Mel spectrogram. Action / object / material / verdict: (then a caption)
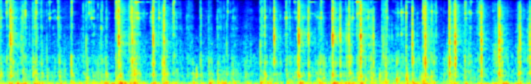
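tap / leather satchel bag / leather / none. Fingertips and nails tap and rub the leather flap and straps of a small, hollow tan leather satchel. Quick, crisp, bright clicks come in an uneven, dense stream, with soft scratchy rustling between them and almost no ring after each tap.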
